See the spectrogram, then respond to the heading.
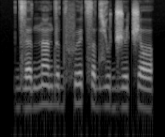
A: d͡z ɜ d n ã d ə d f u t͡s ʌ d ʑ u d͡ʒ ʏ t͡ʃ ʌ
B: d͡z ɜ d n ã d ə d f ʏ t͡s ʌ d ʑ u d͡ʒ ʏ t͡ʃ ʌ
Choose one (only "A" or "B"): B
